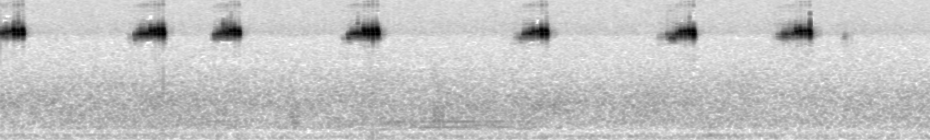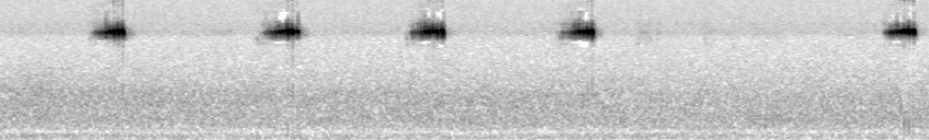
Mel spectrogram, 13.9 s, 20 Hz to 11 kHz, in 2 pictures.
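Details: Lesser field-cricket song, Breitenbrunn, Austria, 23 May 2021. About twelve crisp, shrill chirps, each crescendoing briefly, repeat at irregular intervals of roughly one to one and a half seconds. A longer gap falls near the end. There is no other noise.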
